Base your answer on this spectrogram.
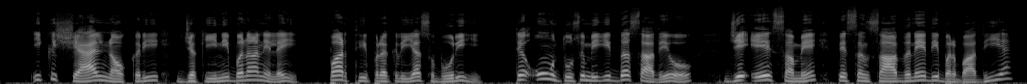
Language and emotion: Dogri, angry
